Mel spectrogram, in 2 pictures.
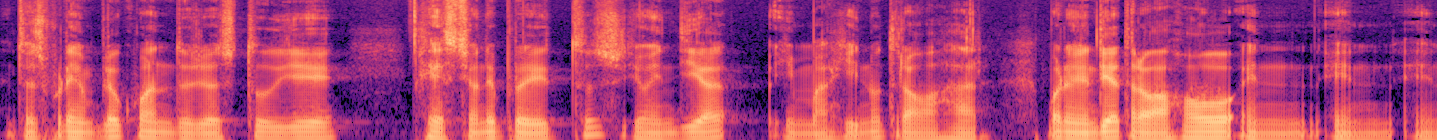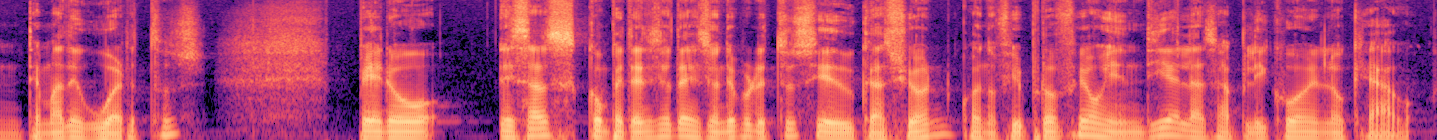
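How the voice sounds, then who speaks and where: A man's voice: sits low, steady tone, fairly quick, warm tone. A young adult man with a Colombian accent who is a guest on a podcast, speaking reflectively and thinking aloud with many fillers and restarts. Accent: Colombian Spanish. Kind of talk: conversational interview.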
